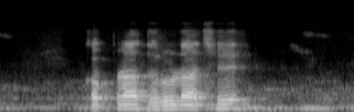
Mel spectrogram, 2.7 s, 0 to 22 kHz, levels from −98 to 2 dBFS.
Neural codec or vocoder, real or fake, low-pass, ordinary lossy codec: codec, 16 kHz, 6 kbps, DAC; fake; 7.2 kHz; Opus, 32 kbps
